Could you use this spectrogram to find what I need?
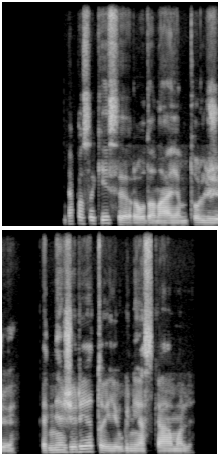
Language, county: Lithuanian, Klaipėda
